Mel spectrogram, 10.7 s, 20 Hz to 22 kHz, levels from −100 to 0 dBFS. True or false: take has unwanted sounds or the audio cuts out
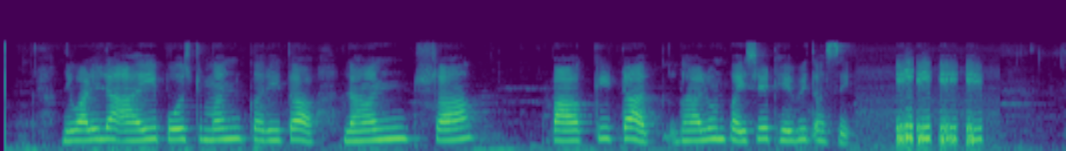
true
